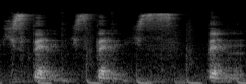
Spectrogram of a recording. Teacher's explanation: We're not exaggerating the TH sound so much there. It's like the TH sound happens, but the tongue doesn't come out between our teeth.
